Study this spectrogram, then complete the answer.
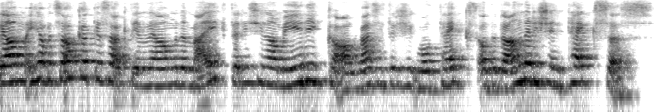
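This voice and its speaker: A high-pitched woman's voice with a slight Swiss accent, very fast, with ordinary pitch variation and big swings in loudness. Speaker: team leader and interpreter. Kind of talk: video call with live interpretation. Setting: video call.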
